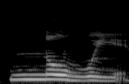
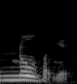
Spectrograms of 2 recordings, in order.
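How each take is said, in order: First: The second vowel is a full 'o' sound. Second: The second vowel is reduced to an 'a' sound. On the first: The speaker calls it wrong. "aqui tem o novoye" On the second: The speaker calls it right. "na verdade, novaye"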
